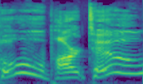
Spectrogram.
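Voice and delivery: excited ooh. Real, not acted. Cohost teasing a story sequel.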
